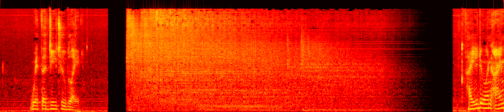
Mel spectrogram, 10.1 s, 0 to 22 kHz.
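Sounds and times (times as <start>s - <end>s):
dense rushing noise: 2.6s - 8.3s.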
